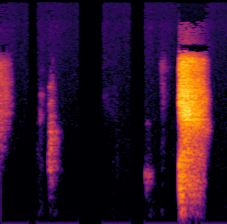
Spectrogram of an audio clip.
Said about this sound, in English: Bless you.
